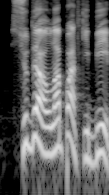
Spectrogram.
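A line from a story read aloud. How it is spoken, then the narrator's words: Growled. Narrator (Russian): прорычал Васька Мент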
